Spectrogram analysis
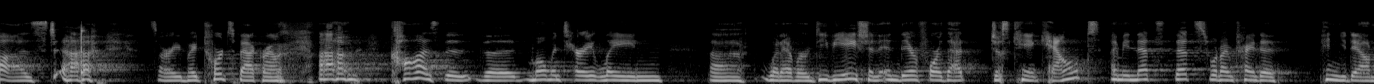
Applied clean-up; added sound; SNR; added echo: none; Tap / Glass; 6 dB; none.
